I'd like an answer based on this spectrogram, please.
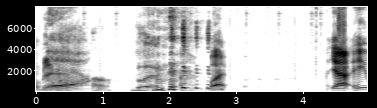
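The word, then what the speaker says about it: Blough: Blau, blue, bleh. Yeah. It's more like bleh.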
